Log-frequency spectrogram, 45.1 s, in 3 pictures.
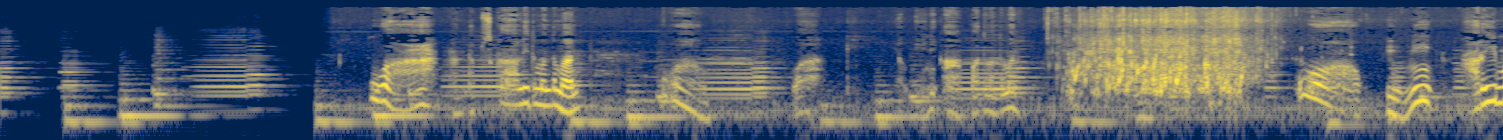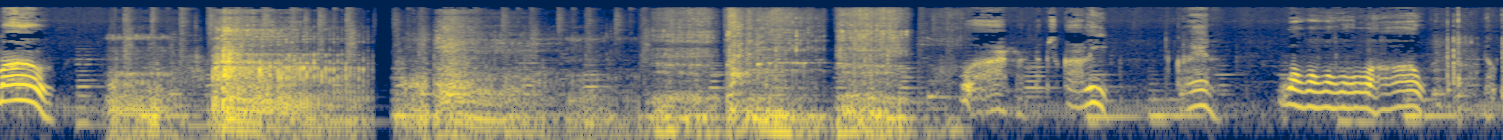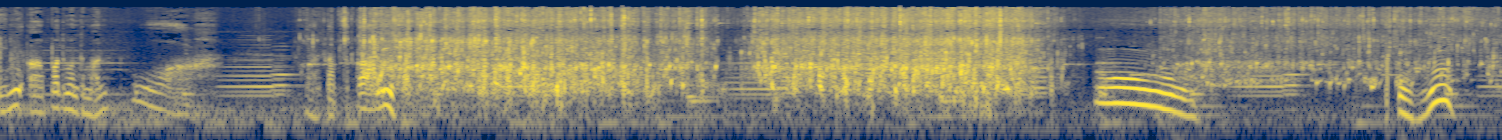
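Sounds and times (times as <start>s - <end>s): water splashing in a tub: 10.5s - 13.0s, 33.0s - 45.0s
tiger roaring: 16.1s - 24.7s.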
